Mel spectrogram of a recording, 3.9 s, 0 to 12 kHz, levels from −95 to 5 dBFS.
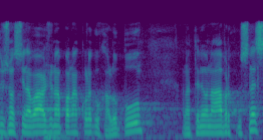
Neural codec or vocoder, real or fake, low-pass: none; real; 7.2 kHz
